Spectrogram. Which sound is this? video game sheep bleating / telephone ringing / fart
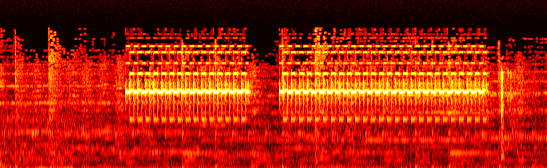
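telephone ringing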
